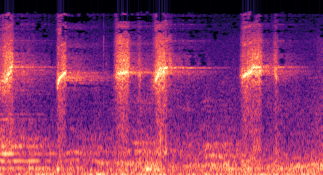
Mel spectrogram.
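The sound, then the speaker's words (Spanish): A person whistles a series of about five short, sharp, high chirps in an uneven rhythm as a greeting, clear over a faint background, with no talking. “Ya, está chiflito, ya, hicimos conecte, ya.”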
